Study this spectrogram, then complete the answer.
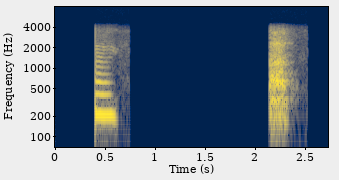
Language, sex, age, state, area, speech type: Manipuri, female, 30-45, Manipur, urban, conversation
